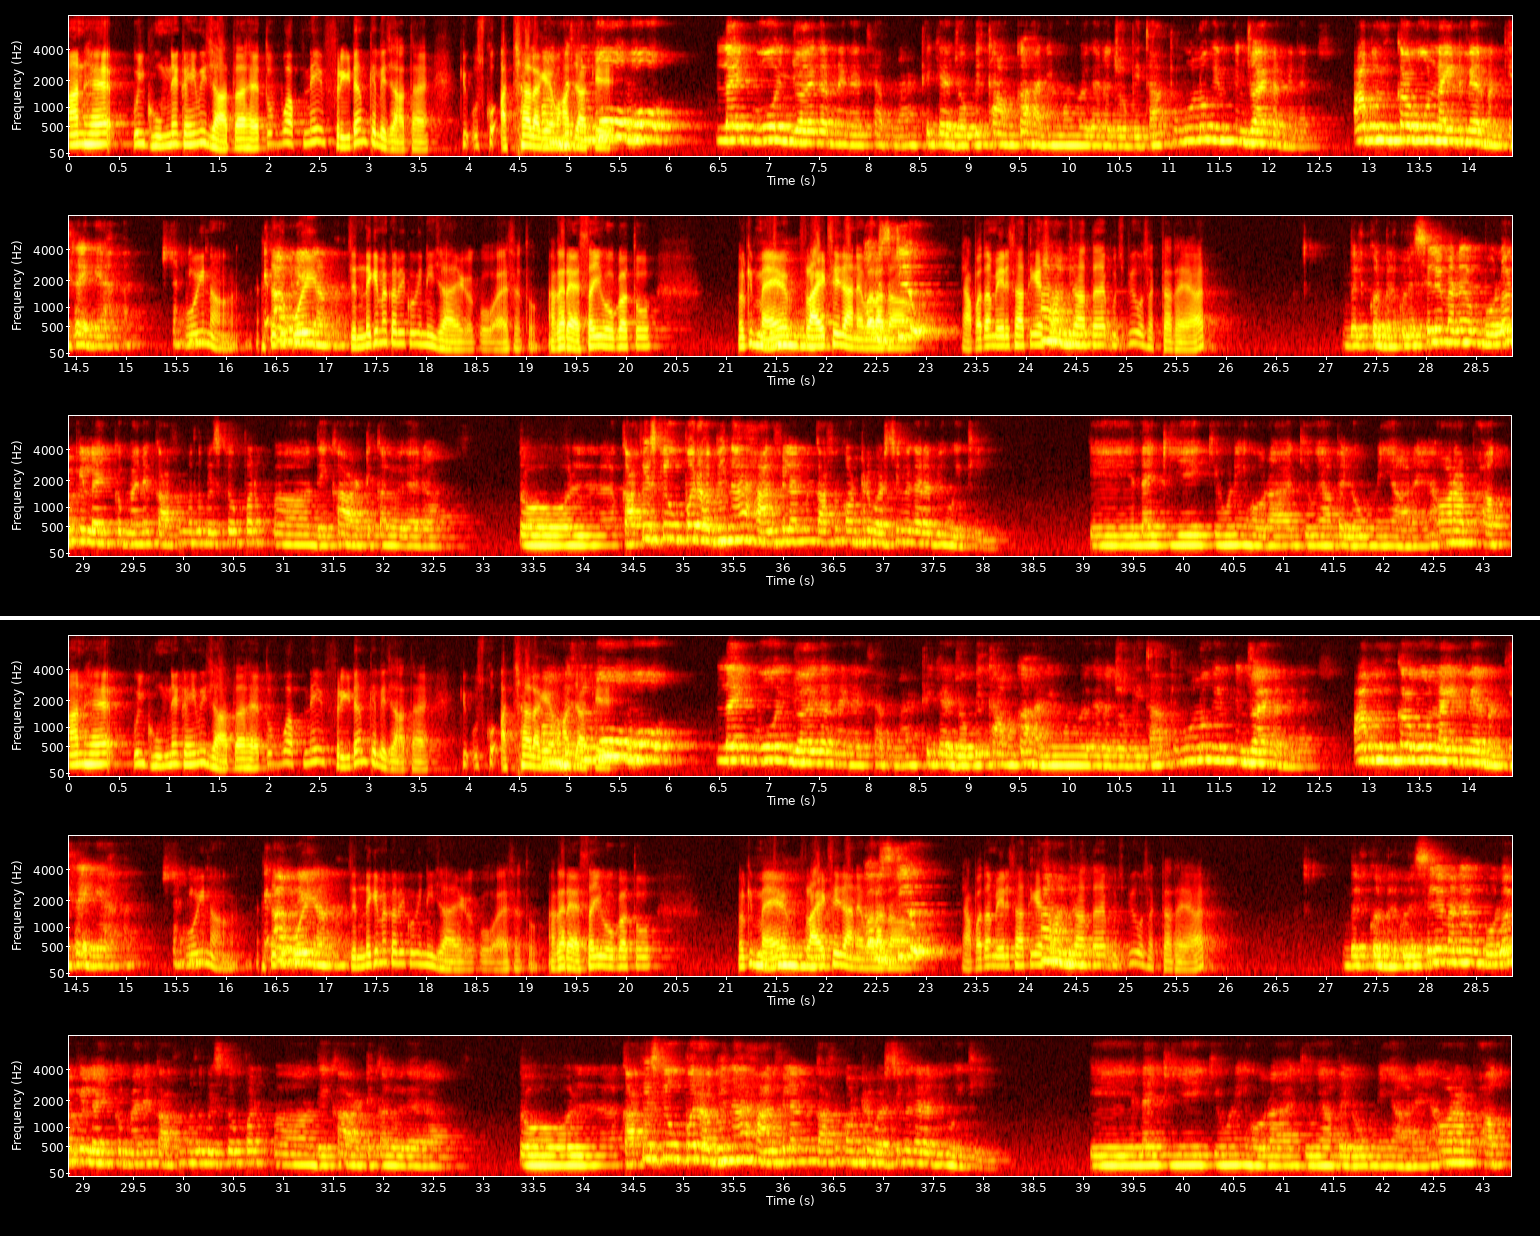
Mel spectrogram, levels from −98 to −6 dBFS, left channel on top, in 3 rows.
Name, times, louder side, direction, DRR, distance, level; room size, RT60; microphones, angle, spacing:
voice 1, 0.0-3.6 4.0-5.5 15.6-16.1 16.7-17.0 17.3-20.3 21.1-22.9 23.4-25.8, left 5 dB, 35° left, 17 dB, 0.4 m, -24 dB
voice 2, 4.7-6.0 6.5-12.4 12.9-15.1 15.4-15.7 16.5-17.2 21.2-22.0 22.4-23.0 24.1-24.9 27.2-32.6 33.4-38.1 39.1-43.1, left 1 dB, 65° left, 2 dB, 2.5 m, -26 dB
11.5 x 9.1 x 6.0 m, 0.84 s
head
